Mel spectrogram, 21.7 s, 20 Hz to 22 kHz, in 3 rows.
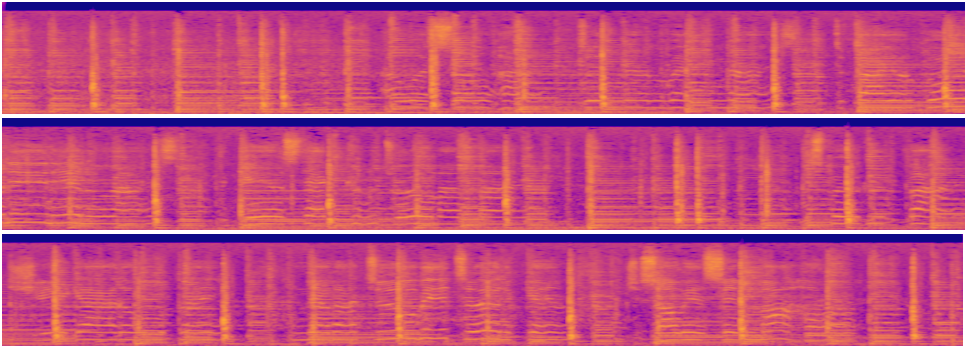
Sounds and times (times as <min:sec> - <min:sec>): Strum: 0:00.0 - 0:21.6.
